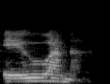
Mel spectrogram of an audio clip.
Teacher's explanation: So you've got two A's together on the end of ua and on the start of ana. We string them together, e, ua, ana.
